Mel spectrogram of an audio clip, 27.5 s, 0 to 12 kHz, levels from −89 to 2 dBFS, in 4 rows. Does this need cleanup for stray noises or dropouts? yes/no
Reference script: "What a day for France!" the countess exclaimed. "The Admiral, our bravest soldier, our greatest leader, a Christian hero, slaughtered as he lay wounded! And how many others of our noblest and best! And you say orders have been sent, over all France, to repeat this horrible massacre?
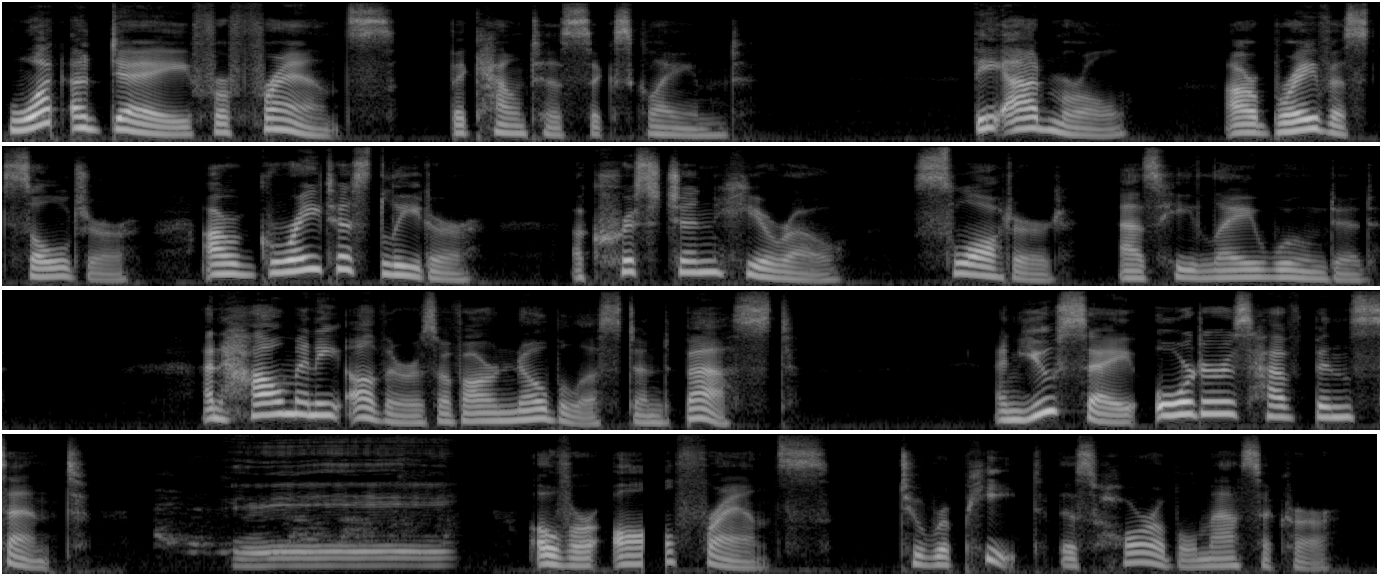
yes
